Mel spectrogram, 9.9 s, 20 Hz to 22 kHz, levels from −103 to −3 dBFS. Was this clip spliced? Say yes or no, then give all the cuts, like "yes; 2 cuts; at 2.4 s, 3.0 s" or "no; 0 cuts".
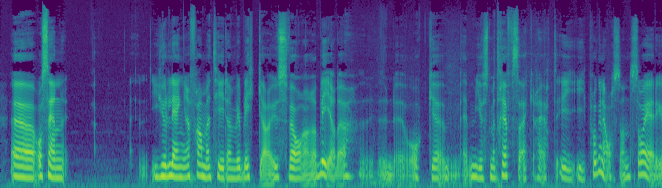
no; 0 cuts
